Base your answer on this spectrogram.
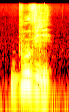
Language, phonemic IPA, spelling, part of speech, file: French, /bu.vje/, bouvier, noun, LL-Q150 (fra)-bouvier.wav
- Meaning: 1. drover (person who drives cattle over long distances) 2. herdsman, cattleman (man who raises or tends cattle) 3. cattle dog (type of dog used for droving cattle)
